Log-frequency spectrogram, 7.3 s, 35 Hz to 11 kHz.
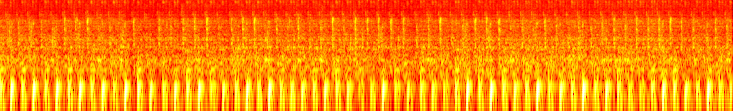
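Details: Honda Cub engine, 65,000 km, abnormal noise: small single idling with a quick, fairly steady tick over the exhaust beat, about two per second; valvetrain-type tick, cause unclear.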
